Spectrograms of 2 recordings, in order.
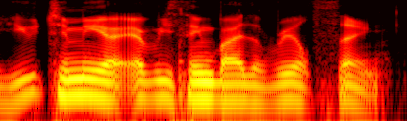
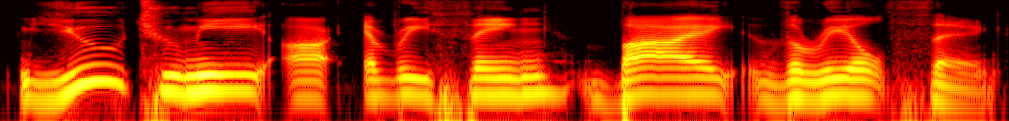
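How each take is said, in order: First: The title is said more quickly. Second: The title is said at a normal speed.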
